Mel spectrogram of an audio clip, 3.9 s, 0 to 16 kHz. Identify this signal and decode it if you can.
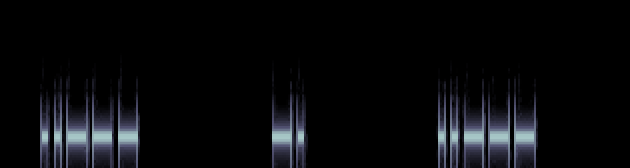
Morse code, heard as a keyed tone, about 30 wpm, spaced as for 9 wpm, 690 Hz. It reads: 2N2
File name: Lesson 16e - Letter c - Three Characters 30wpm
